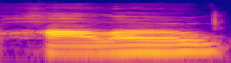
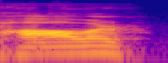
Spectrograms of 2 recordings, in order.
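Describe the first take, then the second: First: Standard pronunciation, ending in an 'oh' sound. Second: Appalachian pronunciation, ending in an 'er' sound.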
